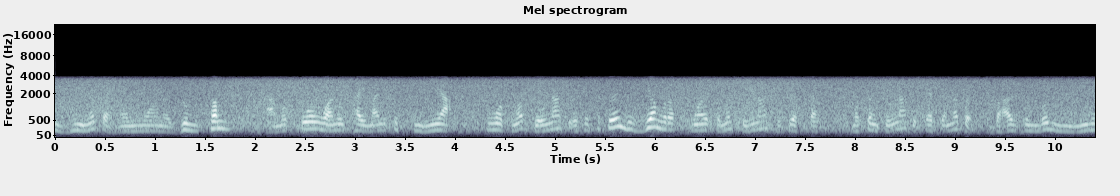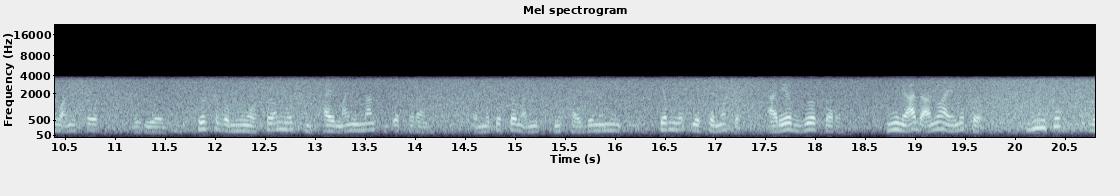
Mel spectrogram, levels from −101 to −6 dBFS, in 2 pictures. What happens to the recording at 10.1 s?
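Nothing goes wrong at 10.1 s: the speech carries on intact through the telephone line, with only the room noise about 8 dB below it.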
